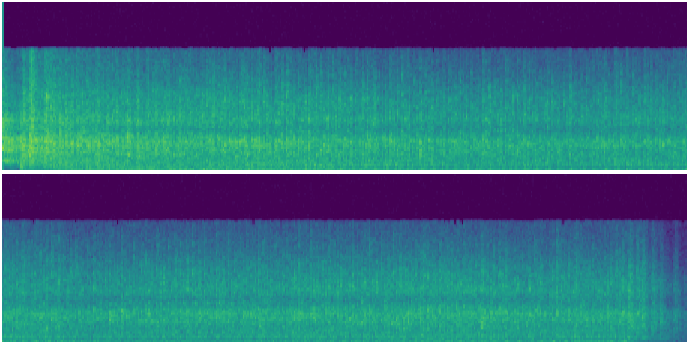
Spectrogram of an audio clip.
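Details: Harley-Davidson V-twin with starter click problem, first start of spring using a direct starter button bypassing the starter system: catches straight away, loping potato idle about three pulses a second, then shuts off; healthy.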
